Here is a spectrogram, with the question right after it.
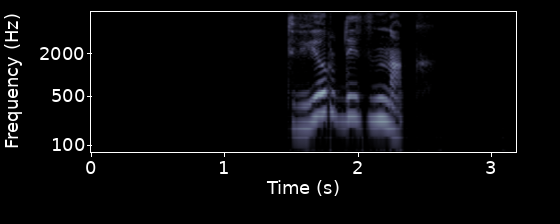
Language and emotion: Russian, positive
